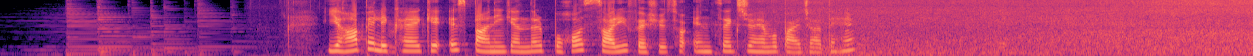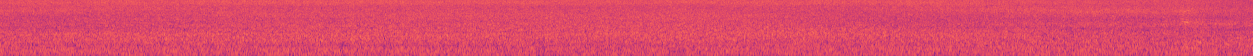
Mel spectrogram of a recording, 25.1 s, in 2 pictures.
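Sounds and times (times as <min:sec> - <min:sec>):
river rushing over boulders: 0:07.7 - 0:25.0.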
